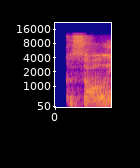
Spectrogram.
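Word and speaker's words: Casale: uh can i have all the information please casoli is the only pronunciation it's a noun it comes from an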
